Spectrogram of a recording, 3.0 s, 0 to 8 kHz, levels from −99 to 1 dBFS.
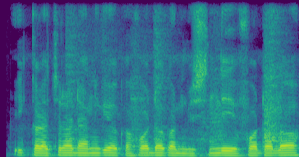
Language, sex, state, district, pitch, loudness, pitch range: Telugu, male, Andhra Pradesh, Sri Satya Sai, 115 Hz, -16 LUFS, 110-120 Hz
